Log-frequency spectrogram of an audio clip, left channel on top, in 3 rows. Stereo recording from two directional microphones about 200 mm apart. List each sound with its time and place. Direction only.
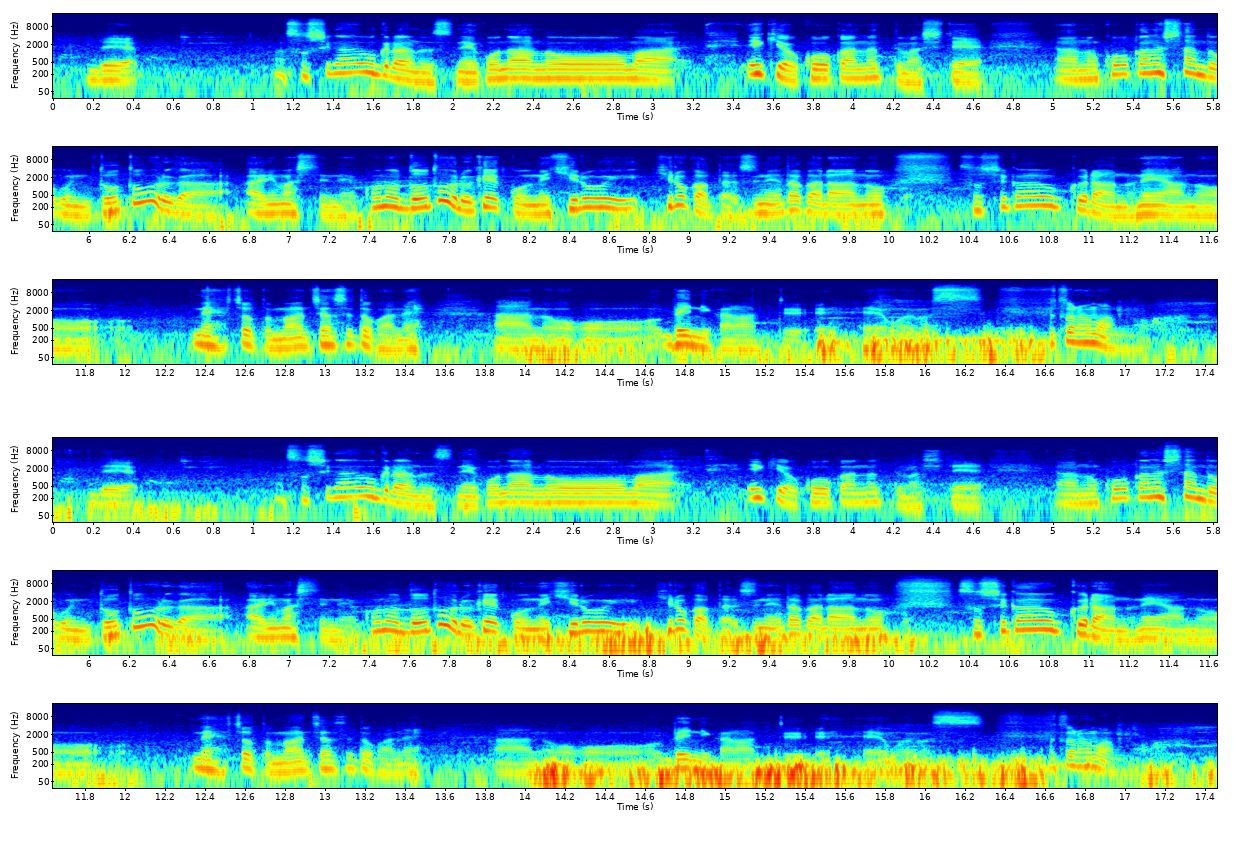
0.2 s speech: 25° left (ahead or behind); by 11.1 s 10° right (ahead or behind)
11.1 s speech: 10° left (ahead or behind)
13.0 s speech: 15° left (ahead or behind)
16.6 s speech: 25° left (ahead or behind)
